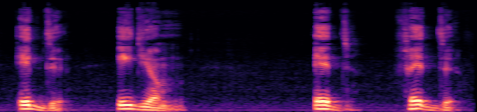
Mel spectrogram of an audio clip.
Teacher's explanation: The dal articulation point occurs as the tongue is raised to touch the alveolar hard palate.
